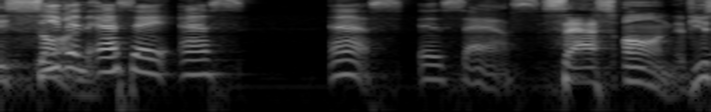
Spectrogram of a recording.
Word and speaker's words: Sasson: But S-A-S is sass. Son, this is my son, is S-O-N. So S-A-S-S-O-N. Boom, Sasson. But whatever, who cares?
